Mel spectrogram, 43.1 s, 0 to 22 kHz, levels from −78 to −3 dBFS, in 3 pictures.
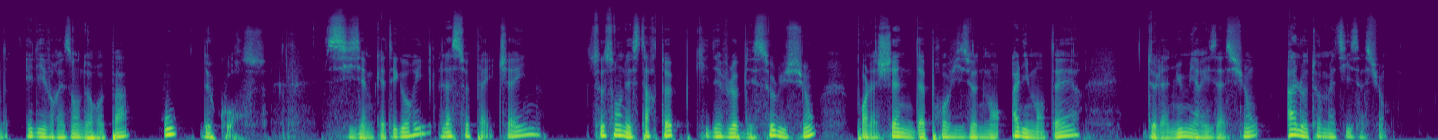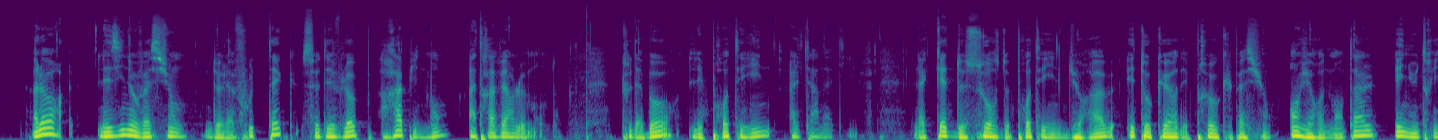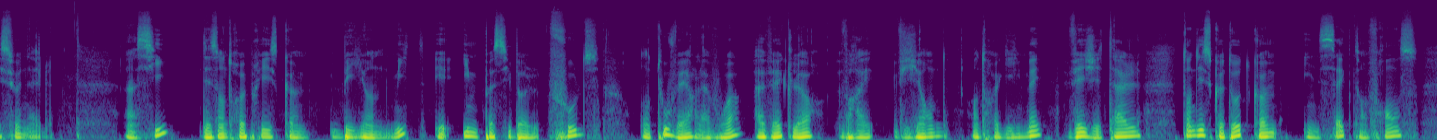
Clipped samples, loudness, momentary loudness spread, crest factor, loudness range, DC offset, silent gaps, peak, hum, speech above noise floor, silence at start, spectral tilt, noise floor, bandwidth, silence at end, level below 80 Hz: under 0.1%; -19 LUFS; 10 LU; 16 dB; 4 LU; 0.1%; none; -4 dBFS; none; 49 dB; 0 s; -7.5 dB/octave; -67 dBFS; 11 kHz; 0.25 s; -32 dBFS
